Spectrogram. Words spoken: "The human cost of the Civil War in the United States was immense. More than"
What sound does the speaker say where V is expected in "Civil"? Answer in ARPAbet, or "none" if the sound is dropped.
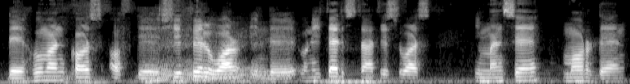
F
